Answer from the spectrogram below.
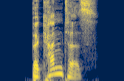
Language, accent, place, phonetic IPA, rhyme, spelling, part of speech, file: German, Germany, Berlin, [bəˈkantəs], -antəs, bekanntes, adjective, De-bekanntes.ogg
- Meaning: strong/mixed nominative/accusative neuter singular of bekannt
